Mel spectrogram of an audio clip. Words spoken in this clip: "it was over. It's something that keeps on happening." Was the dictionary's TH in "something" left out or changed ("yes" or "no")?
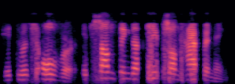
no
